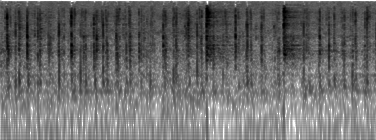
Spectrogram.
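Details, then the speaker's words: Cannondale Slate bike drivetrain, microphone held near the chain: fast, uneven light clicking and ticking of a loose chain rattle, a sound most often caused by a chain stretching over time despite lubrication. "so if you listen carefully i'm gonna put my microphone here you can hear the chain kind of rattling"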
